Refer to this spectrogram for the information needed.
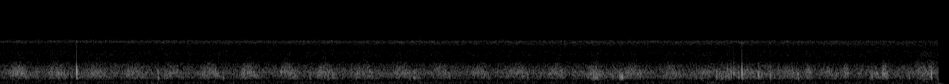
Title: Fetal doppler 13 weeks 5 days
